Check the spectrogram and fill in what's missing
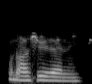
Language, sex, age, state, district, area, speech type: Bengali, female, 30-45, West Bengal, Darjeeling, urban, conversation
